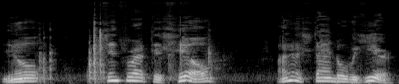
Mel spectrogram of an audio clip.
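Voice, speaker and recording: A man voicing a sly, smooth-talking male coyote trickster who coaxes and reassures. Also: a little high, animated, moderate pace, noisy background, voice pushed up, close to an everyday voice. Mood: scheming. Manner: coaxing, reassuring, easygoing.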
